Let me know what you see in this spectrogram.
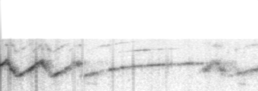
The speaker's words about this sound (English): My, my apologies, everyone. My okay. apologies for the, uh, you know, I'm, I'm obviously out in the uh, out in the streets. All these uh, sirens going by, so my apologies.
